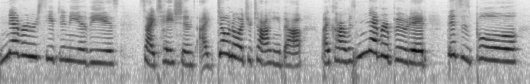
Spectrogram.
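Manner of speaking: put-on furious, livid male yelling rant. Retelling how a livid customer with towed car yelled: imitating a furious man yelling. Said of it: "just yelling at me".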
